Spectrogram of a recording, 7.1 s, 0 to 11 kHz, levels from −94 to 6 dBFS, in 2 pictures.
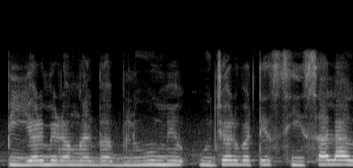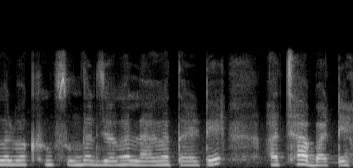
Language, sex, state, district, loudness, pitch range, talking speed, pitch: Bhojpuri, female, Bihar, Saran, -25 LUFS, 245-265 Hz, 155 wpm, 255 Hz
